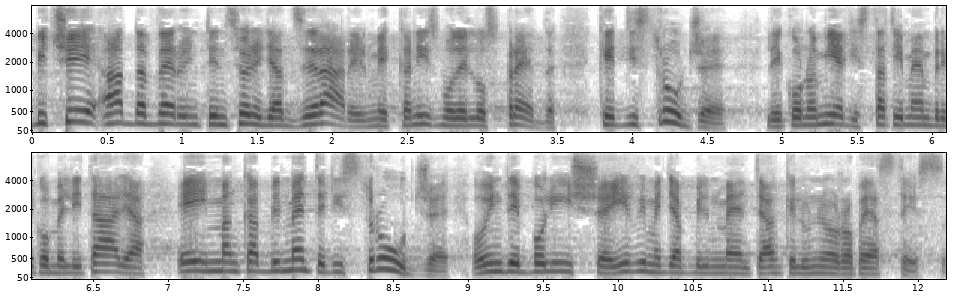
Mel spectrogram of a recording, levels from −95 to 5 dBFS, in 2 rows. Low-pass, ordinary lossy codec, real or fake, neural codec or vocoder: none; none; real; none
